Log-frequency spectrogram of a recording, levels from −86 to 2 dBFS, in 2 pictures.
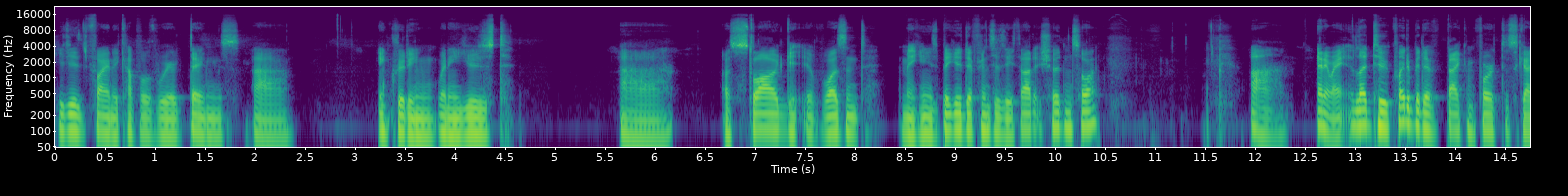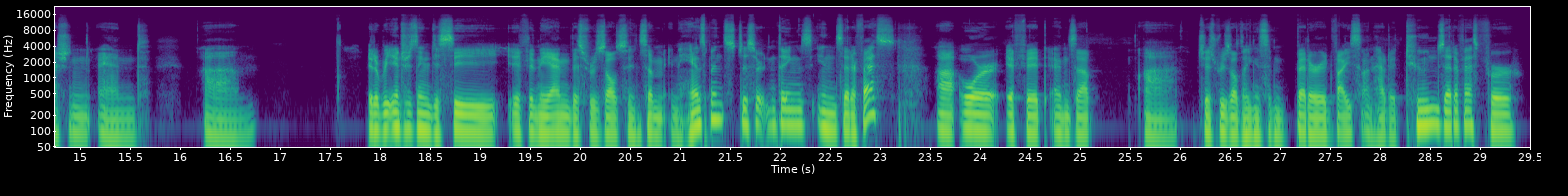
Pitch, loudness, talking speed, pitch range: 95 Hz, -19 LUFS, 170 wpm, 90-105 Hz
